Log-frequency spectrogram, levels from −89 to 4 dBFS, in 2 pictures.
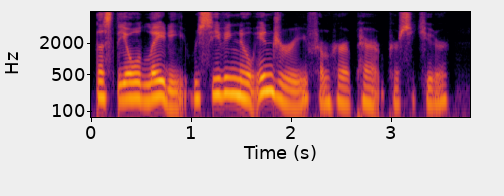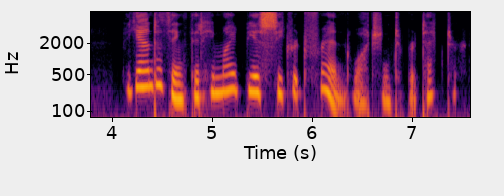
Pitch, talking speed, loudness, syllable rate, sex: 185 Hz, 200 wpm, -21 LUFS, 5.7 syllables/s, female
